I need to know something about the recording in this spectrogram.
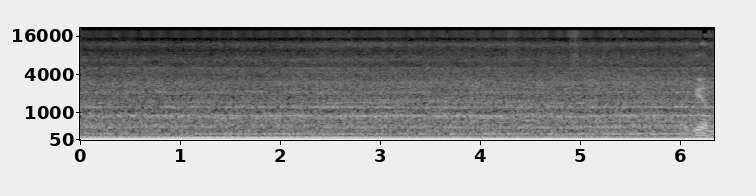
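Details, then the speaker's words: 2000 Jaguar XKR V8, stock unmodified exhaust, idling, heard at the rear: deep, steady, even burble with no misses or knocks; healthy idle. "No crazy exhaust, no modifications. Just what you'd expect it to sound like. Great sounding"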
